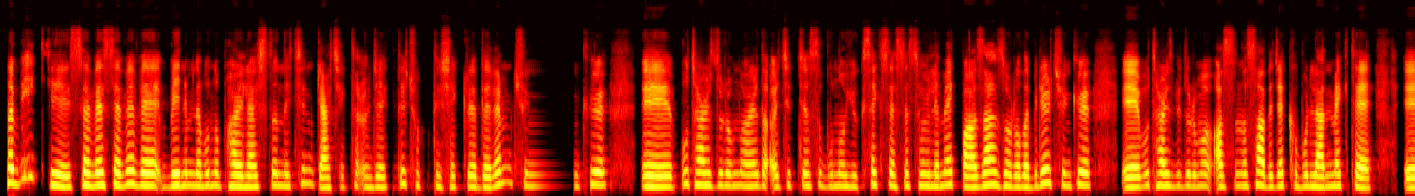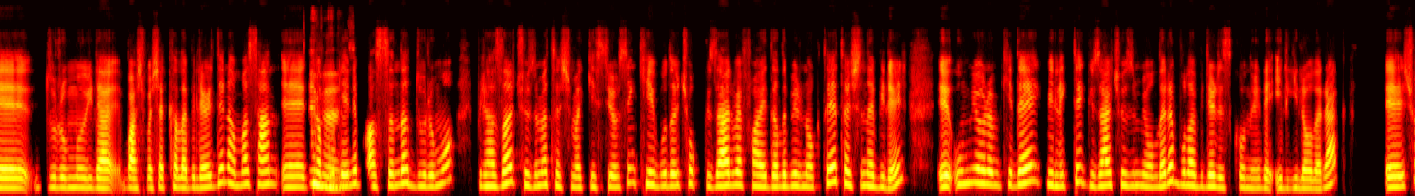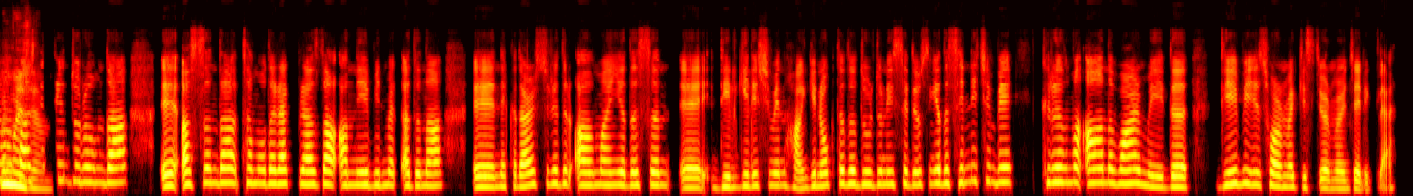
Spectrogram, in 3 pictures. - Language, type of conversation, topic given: Turkish, advice, Zamanla sönüp giden tutkumu veya ilgimi nasıl sürdürebilirim?
- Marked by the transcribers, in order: distorted speech; tapping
